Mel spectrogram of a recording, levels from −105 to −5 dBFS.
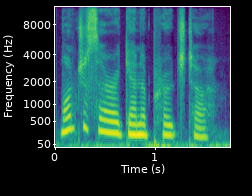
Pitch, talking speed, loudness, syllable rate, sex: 235 Hz, 135 wpm, -15 LUFS, 5.8 syllables/s, female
